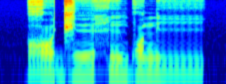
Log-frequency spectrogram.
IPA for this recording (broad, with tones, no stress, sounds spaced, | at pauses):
ɣ ɔ˧ d͡ʒ eː˨˦ h ĩ˦˨ b ɔ˦ n iː˦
